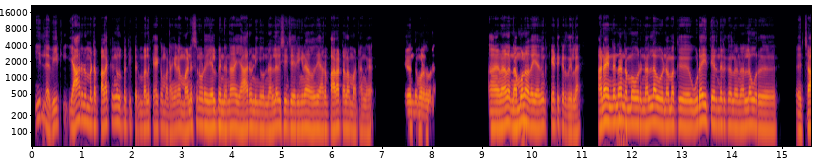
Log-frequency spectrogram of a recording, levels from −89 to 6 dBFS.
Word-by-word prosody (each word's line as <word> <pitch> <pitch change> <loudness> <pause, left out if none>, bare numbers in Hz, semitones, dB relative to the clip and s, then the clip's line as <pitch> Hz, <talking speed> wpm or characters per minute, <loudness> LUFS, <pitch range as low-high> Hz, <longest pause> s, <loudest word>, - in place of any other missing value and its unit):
இல்லை, 185 - -4
வீட் 135 +3 -5 0.2
யாரும் 160 +5 +4
நம்ம 150 -2 -3
கிட்ட 135 -1 0
பழக்கங்களைப் 145 +2 0
பத்தி 130 0 -7
பெரும்பாலும் 115 +1 -4
கேட்க 120 +1 -2
மாட்டாங்க. 110 0 -4
ஏன்னா 125 - -1
மனுஷனோட 130 +3 -2
இயல்பு 125 +1 +1
என்னென்னா, 120 +2 -1 0.2
யாரும் 125 0 0
நீங்க 120 0 -3
ஒரு 110 - -6
நல்ல 120 +3 0
விஷயம் 125 -1 -5
செய்கிறீங்கன்னா 120 +1 0
அதை 110 - 0
வந்து 115 0 0
யாரும் 110 0 -4
பாராட்டலாம் 120 -1 +2
மாட்டாங்க. 105 -1 -7 0.7
திறந்த 120 0 -1
மனதோட. 100 -3 -2 1.1
அதனால் 125 +3 +5
நம்மளும் 150 +4 +5
அதை 130 - +2
எதுவும் 125 +1 -3
கேட்டுக்கிறது 130 -6 -2
இல்ல. 100 +1 0 0.4
ஆனா 150 +5 +8
என்னன்னா 155 +2 +3
நம்ம 140 +1 +1
ஒரு 140 - 0
நல்ல 145 +3 +2 0.3
நமக்கு 135 +1 -1 0.3
உடை 155 +3 +4
தேர்ந்தெடுக்கிறதில 135 -3 -1
நல்ல 130 +2 0
ஒரு 120 -1 -2 0.9
சா 120 - +6
125 Hz, 170 wpm, -23 LUFS, 120-135 Hz, 1.1 s, ஆனா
